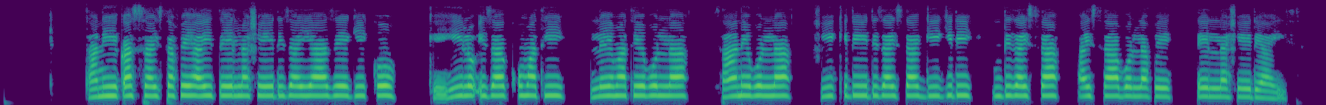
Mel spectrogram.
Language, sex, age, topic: Gamo, female, 25-35, government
